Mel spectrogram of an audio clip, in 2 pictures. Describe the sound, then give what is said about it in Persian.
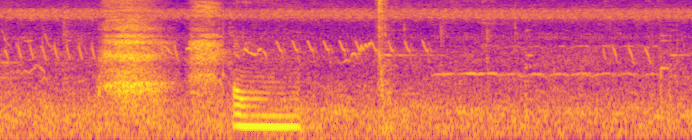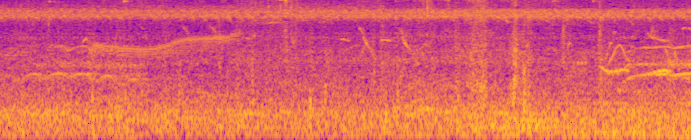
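A ridden horse moves through the scene with a soft clip-clop of hooves and a whinny near the start, while birds chirp faintly over a constant outdoor hiss. “یه سوار داره میاد. کیه؟ آشنا نیست.”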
